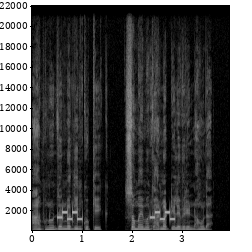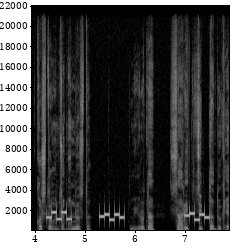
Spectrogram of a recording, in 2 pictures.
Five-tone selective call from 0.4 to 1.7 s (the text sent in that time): 49292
